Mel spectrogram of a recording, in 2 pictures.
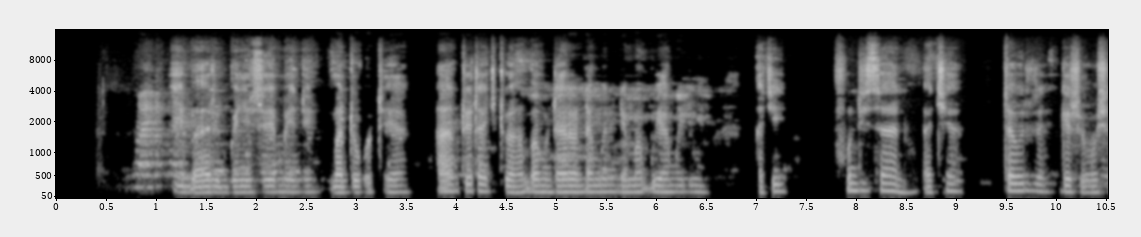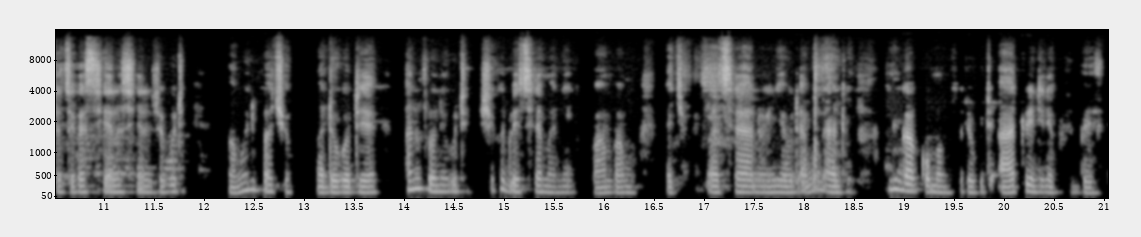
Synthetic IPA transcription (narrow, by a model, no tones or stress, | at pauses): iɓaɾiɡweɲeʐemenemadʱo̞kodeja | a̰kuto̞itakːut͡ʃi̥tuɦambamundaɾandamweninemaɓujamweɗumu | at͡ʃi | fundisaːn̤uat͡ʃia | tauriraŋɡe̞ʐeoʃad͡zakasijanasijanaʐe̞kuti̥ | pamwe̞nipat͡ʃo̞ | madʱo̞ko̞t̬eja | ano̞tonekut̬iʐ̥ikaɗet͡seramaneŋɡekɦambamu | at͡ʃi̥ɓat͡siraːnoeɲaakut̬iɦa̰mwe̞nantʰu | ane̞ŋɡako̞mamusorojekutiʔaːtoendinekuribesa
